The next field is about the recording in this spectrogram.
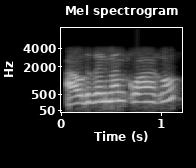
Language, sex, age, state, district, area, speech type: Assamese, female, 30-45, Assam, Lakhimpur, rural, conversation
